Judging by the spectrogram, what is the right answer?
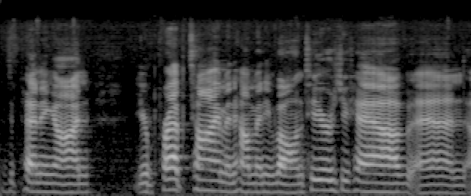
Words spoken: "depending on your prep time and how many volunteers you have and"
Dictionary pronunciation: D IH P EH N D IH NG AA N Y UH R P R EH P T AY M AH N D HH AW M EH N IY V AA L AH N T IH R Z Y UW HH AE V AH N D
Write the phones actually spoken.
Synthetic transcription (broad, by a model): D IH P EH N D IH NG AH N Y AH R P R EH P T AY M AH N HH AW M EH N IY V AA L AH N T IH R Z Y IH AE V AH N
